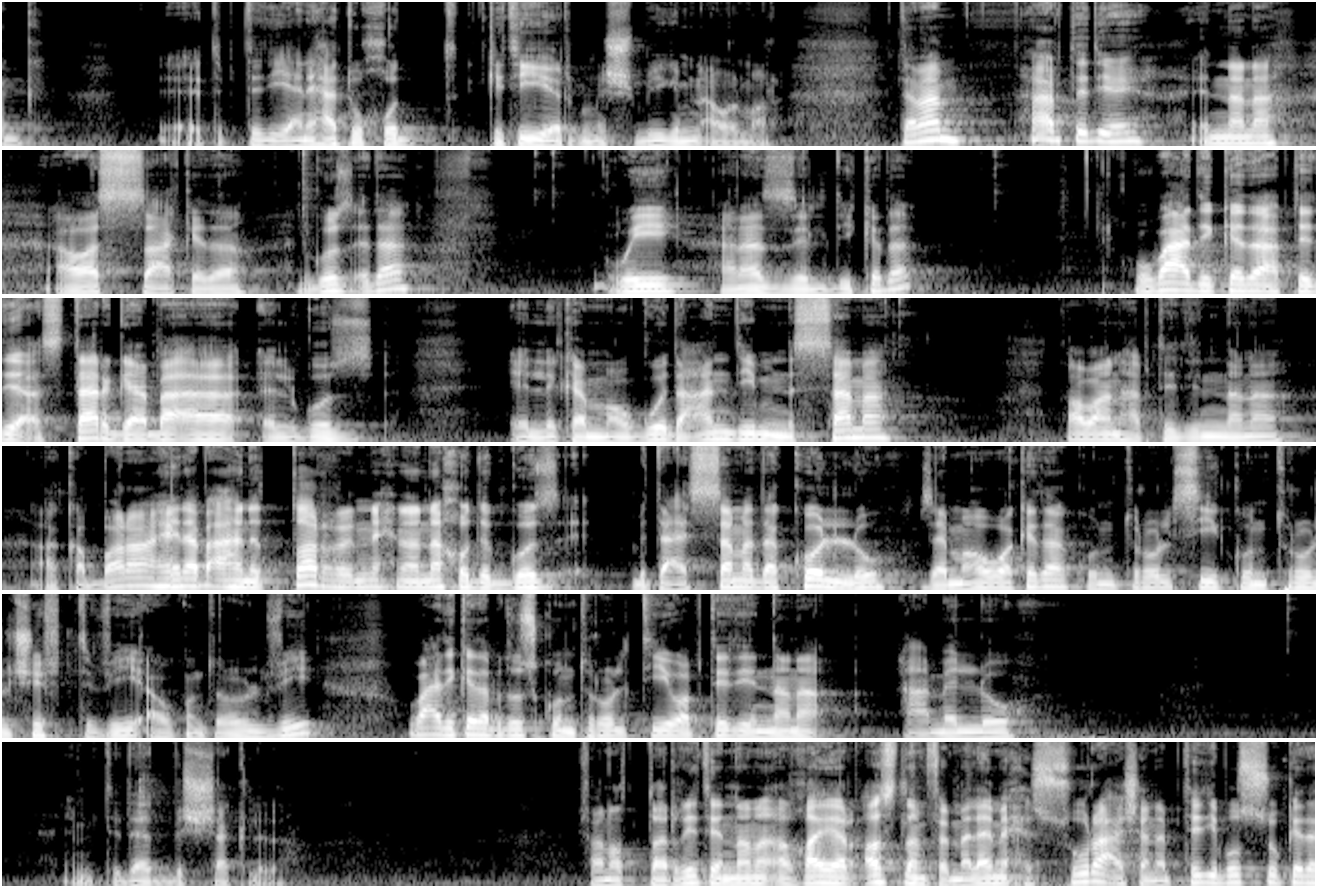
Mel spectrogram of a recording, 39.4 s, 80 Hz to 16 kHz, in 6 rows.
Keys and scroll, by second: 4.3 ctrl+t, 5.0 ctrl+alt+t, 5.7 ctrl+alt+shift+t, 7.9 ctrl+alt+shift+Return, 18.8 ctrl+t, 20.3 Escape, 21.8 m, 25.5 ctrl+c, 26.0 ctrl+shift+c, 26.4 ctrl+shift+v, 28.4 ctrl+t, 37.2 Return, 37.9 alt+Return, 39.3 alt+space.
